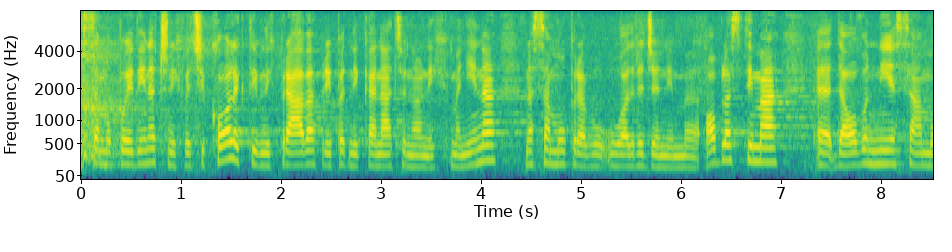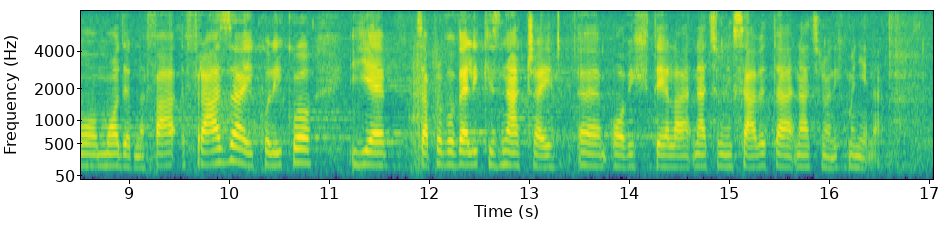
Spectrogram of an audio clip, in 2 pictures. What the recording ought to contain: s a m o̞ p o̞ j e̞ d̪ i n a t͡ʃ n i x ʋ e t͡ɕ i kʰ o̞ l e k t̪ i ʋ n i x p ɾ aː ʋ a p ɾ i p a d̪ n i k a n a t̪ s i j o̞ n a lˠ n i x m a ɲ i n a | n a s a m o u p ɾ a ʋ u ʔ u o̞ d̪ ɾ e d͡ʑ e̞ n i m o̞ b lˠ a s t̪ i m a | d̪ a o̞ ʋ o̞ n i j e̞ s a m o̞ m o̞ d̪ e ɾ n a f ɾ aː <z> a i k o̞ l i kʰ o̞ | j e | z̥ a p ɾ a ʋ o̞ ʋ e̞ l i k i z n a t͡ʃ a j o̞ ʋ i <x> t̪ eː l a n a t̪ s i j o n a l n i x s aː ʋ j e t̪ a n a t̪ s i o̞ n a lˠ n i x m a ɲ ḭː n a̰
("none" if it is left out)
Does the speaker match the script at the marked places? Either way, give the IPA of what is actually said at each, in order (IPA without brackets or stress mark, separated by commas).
z, x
